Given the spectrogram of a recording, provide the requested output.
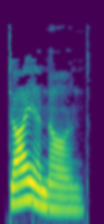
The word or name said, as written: dayanand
